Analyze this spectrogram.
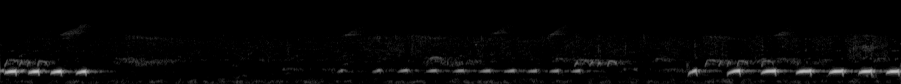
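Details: Alimokon, the white-eared brown dove, recorded during a cage-trap hunting attempt, gives rapid series of low, hollow coos: a loud burst, a pause, a softer run, then another strong burst, over light background chirping.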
